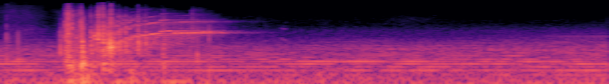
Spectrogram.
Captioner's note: tense music continues; door creaking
